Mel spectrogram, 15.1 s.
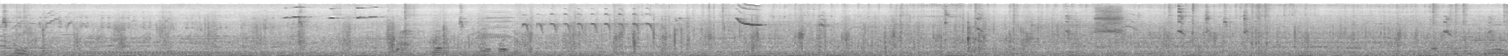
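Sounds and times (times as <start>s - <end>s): bird chirps and ticks: 0.0s - 15.0s
faint outdoor background: 0.0s - 15.0s
rasping bird call: 10.6s - 12.6s.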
